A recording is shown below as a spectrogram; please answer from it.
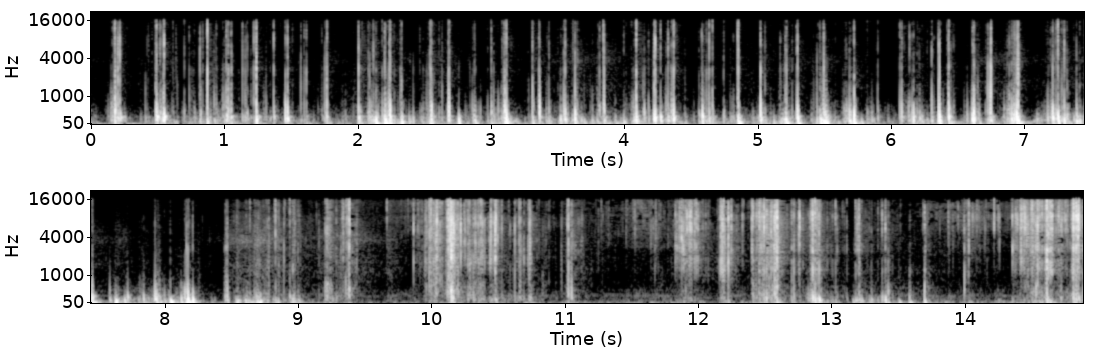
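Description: A lump of yellow sticky bead foam, held in both hands, is squished and pressed with fingertips and long nails. It makes dense, rapid crackling and crunching pops that are heavy in the low end for the first eight seconds or so. The sound then thins into quieter, brighter crinkly patter with short pauses.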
